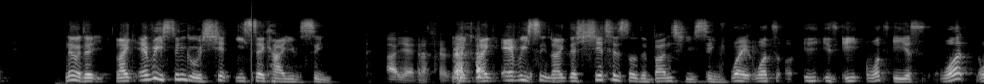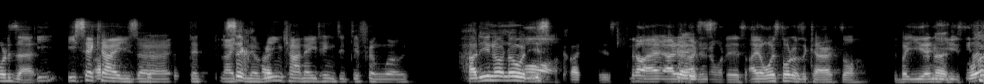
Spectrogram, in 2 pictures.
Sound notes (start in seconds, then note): 8.6 confused screaming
